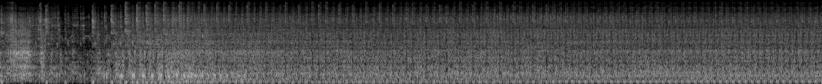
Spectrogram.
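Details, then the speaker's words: Old Briggs & Stratton riding tractor engine, battery just charged; after a brief catch settles into a steady even idle with no knocks or misses, purring, though upper-end rpm could use work. "pretty sweet that old briggs just purrs like a kitten you could use a little work on the upper end rpms that's good enough for me"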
